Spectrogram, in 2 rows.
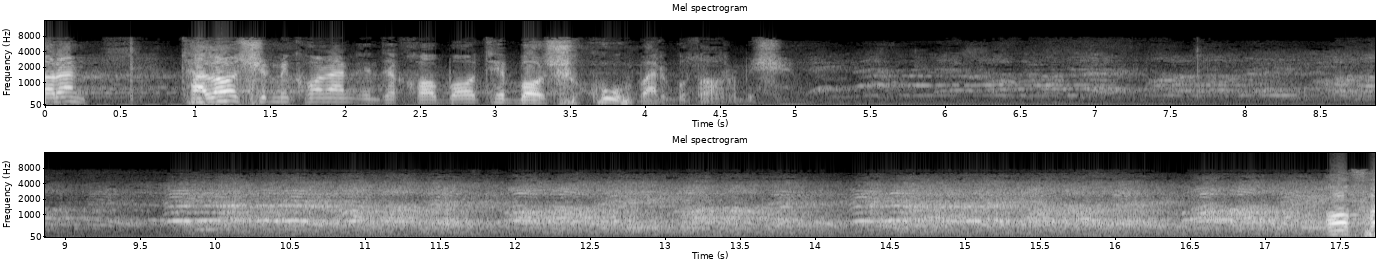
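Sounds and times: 
speech: 0.0 - 5.0, 17.4 - 17.7
large crowd chanting slogans at an election rally: 7.0 - 17.7.

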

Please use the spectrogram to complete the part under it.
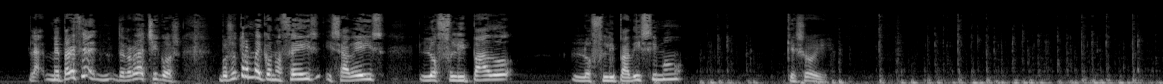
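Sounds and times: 
speech: 0.3 - 6.9, 7.9 - 8.5
typing on a computer keyboard writing messages on Telegram: 7.0 - 7.6, 8.3 - 11.6.

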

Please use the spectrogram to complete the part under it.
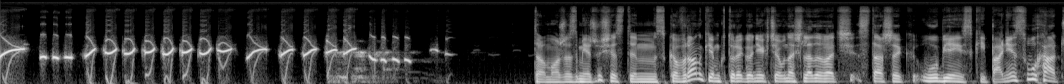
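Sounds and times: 
man whistling an imitation of blackbird song: 0.0 - 5.3
speech: 5.4 - 10.6.

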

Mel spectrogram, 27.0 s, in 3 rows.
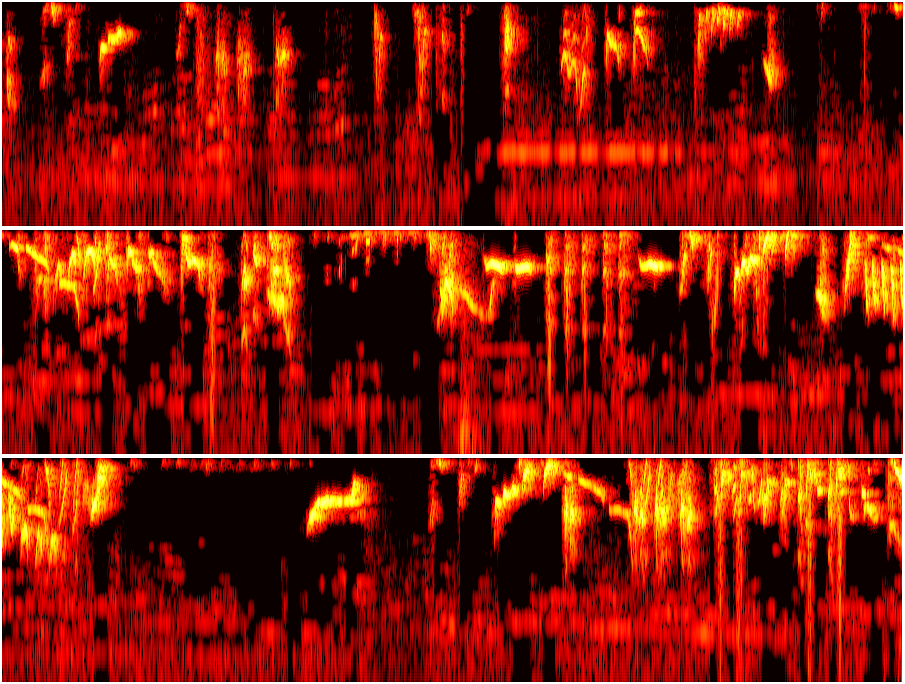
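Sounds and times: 
Oriental magpie-robin competition song of varied whistles, chirps and warbled phrases: 0.0 - 27.0.

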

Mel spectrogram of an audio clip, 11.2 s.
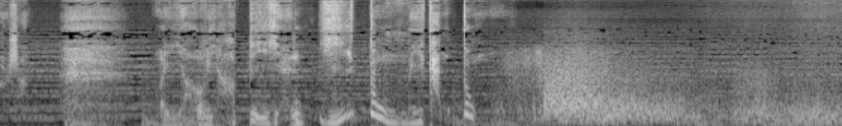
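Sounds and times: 
speech: 0.1 - 0.5, 2.1 - 6.5
thunder: 6.8 - 11.2.

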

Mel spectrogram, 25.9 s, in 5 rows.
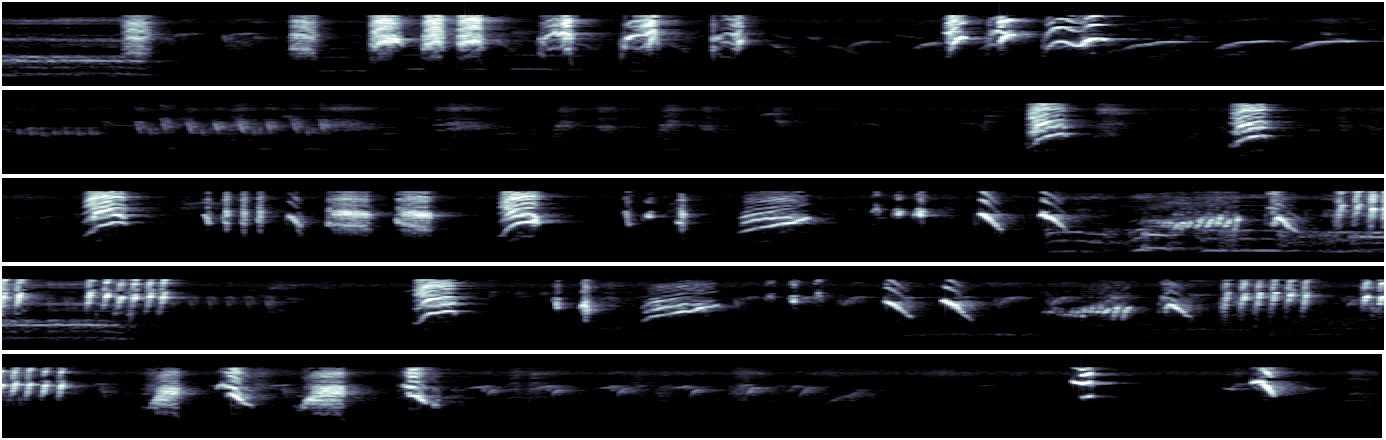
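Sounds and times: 
long-tailed shrike varied song: 0.0 - 25.8.

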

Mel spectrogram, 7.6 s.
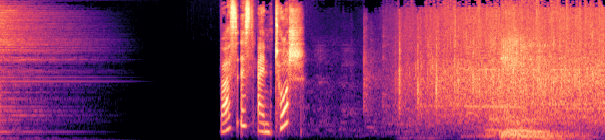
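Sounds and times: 
speech: 2.8 - 3.9
audience clapping enthusiastically: 4.5 - 7.5.

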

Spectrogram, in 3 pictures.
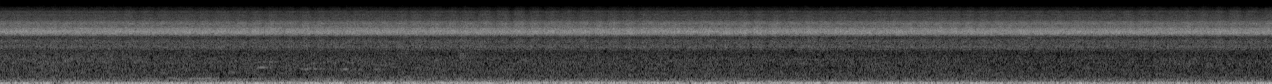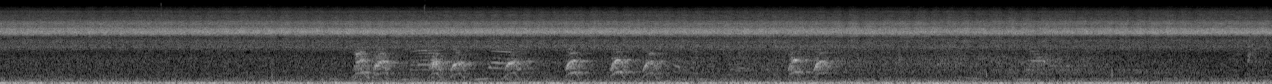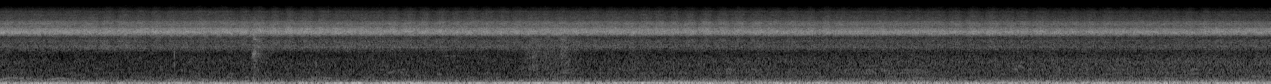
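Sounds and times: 
cicadas droning: 0.0 - 38.1.

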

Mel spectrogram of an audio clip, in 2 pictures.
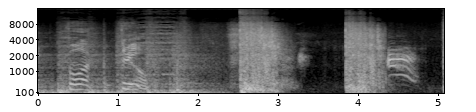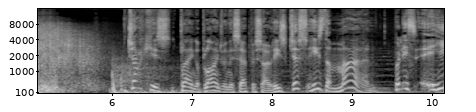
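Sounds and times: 
speech: 0.4 - 1.6, 6.2 - 10.1
gunshots: 2.5 - 3.2, 3.8 - 4.4, 5.0 - 7.7.

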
